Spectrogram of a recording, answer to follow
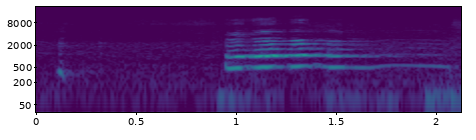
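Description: Husky giving one drawn-out whining call about a second long, starting about a second in, with a very short low sound just after the start.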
